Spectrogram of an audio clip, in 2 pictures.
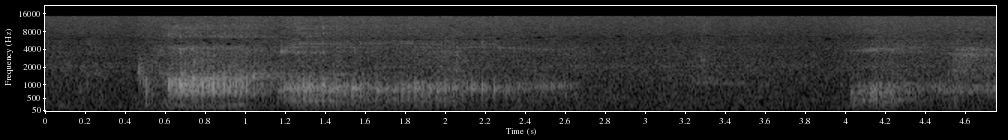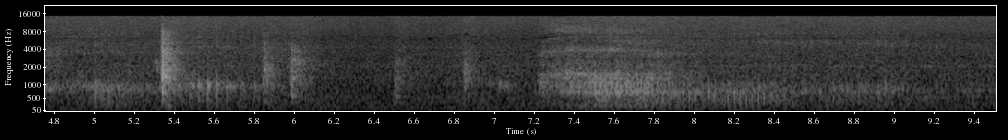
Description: Three years Son pretending to be asleep with dad while snoring. Funny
